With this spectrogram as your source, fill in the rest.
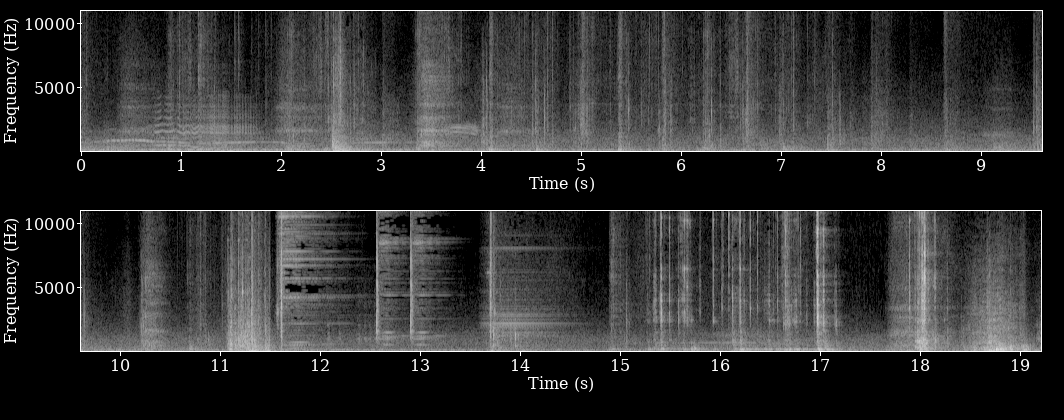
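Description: Footsteps thud slowly on wooden floorboards.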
